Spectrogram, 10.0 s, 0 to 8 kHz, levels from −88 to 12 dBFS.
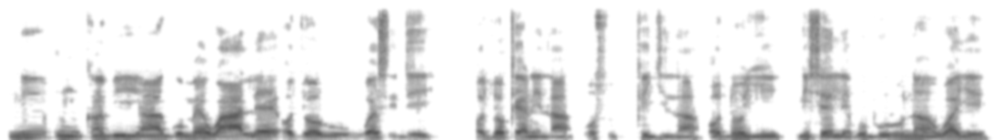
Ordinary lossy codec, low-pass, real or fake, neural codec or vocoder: none; 7.2 kHz; real; none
